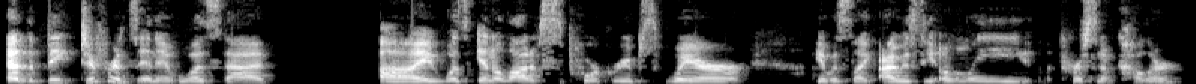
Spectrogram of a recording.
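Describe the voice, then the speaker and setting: A woman from the US East Coast, a guest in an interview, speaking in a reflective, measured way with frequent fillers and restarts. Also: lowish voice, a bit bright. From East Coast of the United States. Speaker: interview guest, grief support founder.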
